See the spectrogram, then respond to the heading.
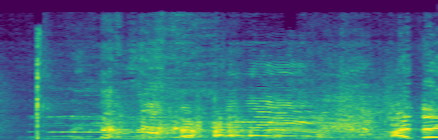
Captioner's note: all laugh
